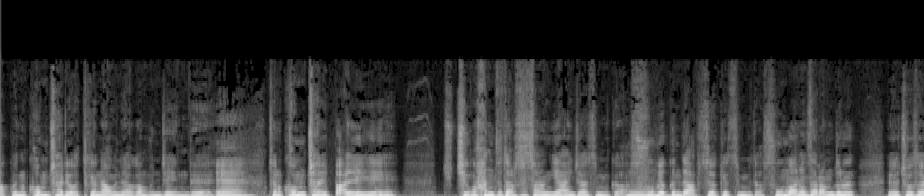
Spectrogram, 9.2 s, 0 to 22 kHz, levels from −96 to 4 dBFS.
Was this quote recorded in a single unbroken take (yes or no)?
yes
